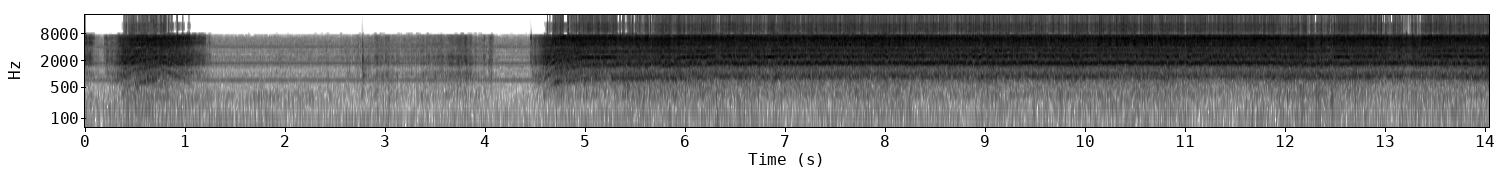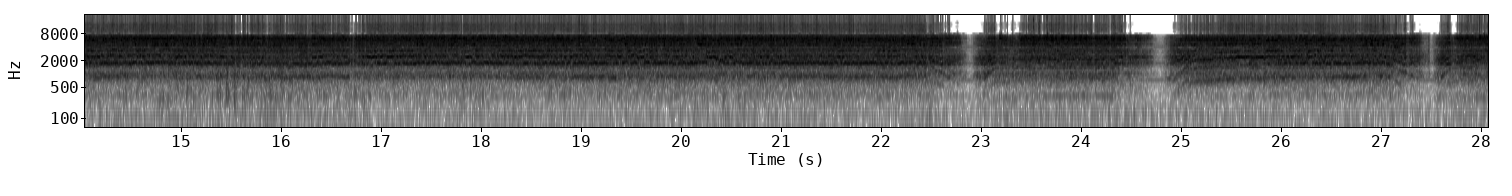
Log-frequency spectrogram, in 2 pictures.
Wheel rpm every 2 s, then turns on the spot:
40, 10, 130, 230, 220, 230, 220, 220, 220, 210, 210, 150, 140, 160.
none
